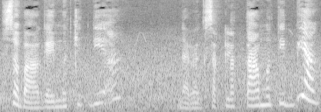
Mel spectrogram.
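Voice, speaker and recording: A woman playing an excitable, exasperated middle-aged unmarried aunt in a radio comedy drama, with an Ilocano accent and exclamatory delivery. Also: medium pitch, normal speed. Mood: chatty, doubtful. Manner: exclamatory, expressive. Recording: very noisy audio with birds and traffic.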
